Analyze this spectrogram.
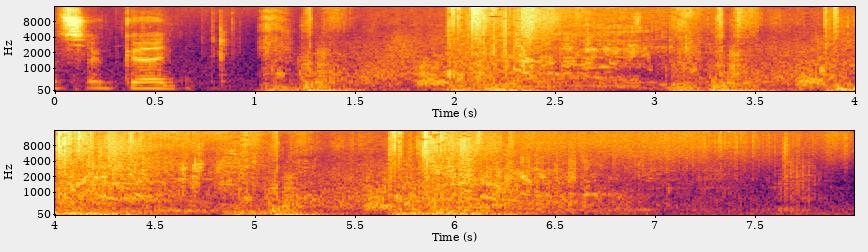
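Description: Lightsabers hum and clash in a loud fight.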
